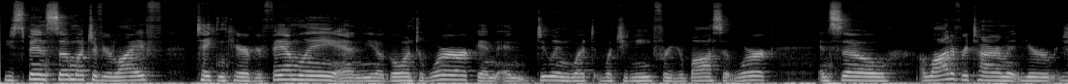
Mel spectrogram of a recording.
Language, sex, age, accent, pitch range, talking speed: English, female, 40-59, American, 165-200 Hz, 210 wpm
